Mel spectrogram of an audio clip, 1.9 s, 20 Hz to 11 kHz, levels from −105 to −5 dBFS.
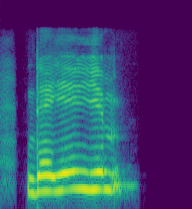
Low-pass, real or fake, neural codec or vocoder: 7.2 kHz; fake; codec, 16 kHz, 2 kbps, FunCodec, trained on Chinese and English, 25 frames a second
